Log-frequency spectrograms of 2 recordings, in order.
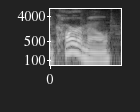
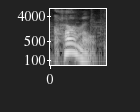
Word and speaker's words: caramel: And if you didn't know, I am making a distinction in how I pronounce caramel and caramel. Um, and especially like you have to be really paying attention, but I actually don't say caramel. I say caramel as in with one A.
